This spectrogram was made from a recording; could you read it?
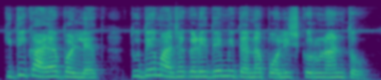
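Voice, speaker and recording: A woman's voice: medium pitch, fairly even intonation, fairly quick, darkish tone, close to an everyday voice. A woman reading as a sly scheming young man. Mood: sly, defiant. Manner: smooth, sly. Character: scheming greedy young man posing as his twin.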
